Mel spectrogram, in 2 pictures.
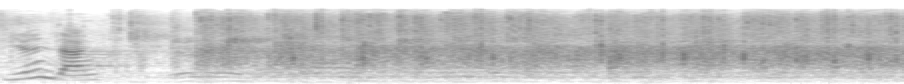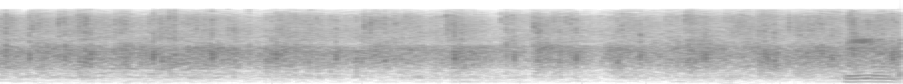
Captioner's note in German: Beifall AfD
